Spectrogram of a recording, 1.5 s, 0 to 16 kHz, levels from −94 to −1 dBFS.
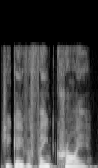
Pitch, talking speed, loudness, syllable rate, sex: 180 Hz, 205 wpm, -15 LUFS, 3.9 syllables/s, male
